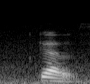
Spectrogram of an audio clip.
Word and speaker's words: goes: ahead and map it it starts with a g g sound and what kind of o do we have that's right we have a long o don't hear the e and the s makes what sound that's right it makes a z sound goes let's trace to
